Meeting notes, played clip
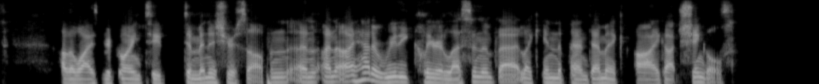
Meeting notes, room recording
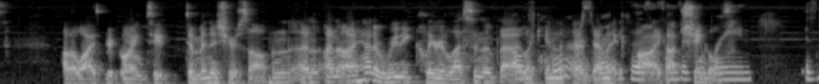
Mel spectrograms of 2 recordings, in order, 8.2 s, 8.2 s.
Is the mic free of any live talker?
No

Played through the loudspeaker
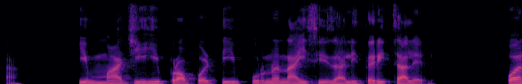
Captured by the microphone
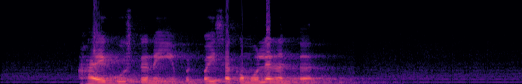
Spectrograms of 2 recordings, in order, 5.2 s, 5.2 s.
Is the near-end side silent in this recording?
No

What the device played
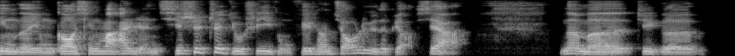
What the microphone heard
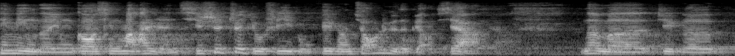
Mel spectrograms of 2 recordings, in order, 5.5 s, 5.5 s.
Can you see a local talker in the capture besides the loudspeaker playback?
No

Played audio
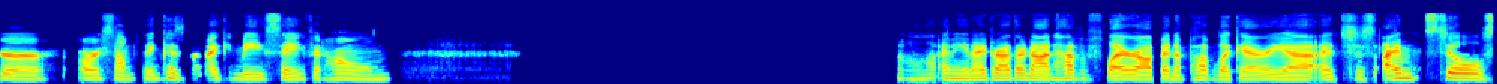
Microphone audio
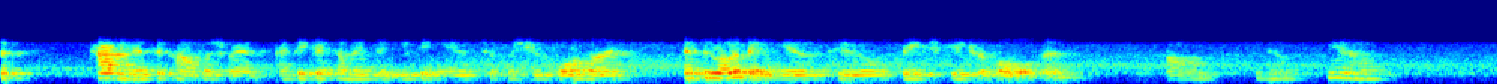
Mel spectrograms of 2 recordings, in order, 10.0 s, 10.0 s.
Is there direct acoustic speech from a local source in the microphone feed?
Yes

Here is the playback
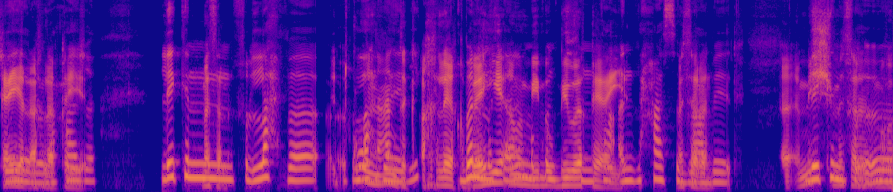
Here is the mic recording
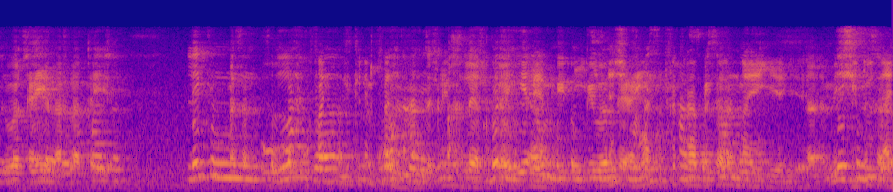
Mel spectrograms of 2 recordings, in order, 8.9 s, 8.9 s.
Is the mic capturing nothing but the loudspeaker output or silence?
No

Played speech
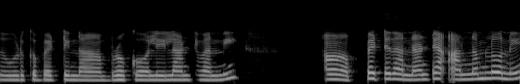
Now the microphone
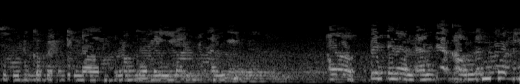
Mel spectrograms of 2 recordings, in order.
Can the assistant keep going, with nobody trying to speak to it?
No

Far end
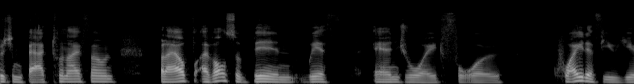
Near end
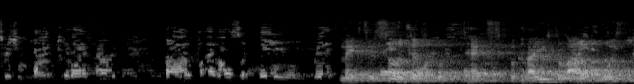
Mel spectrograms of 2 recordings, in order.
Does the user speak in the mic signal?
Yes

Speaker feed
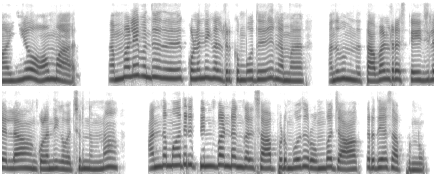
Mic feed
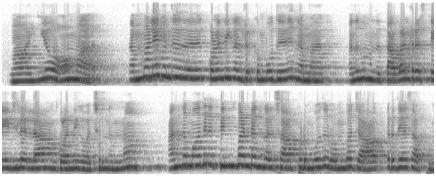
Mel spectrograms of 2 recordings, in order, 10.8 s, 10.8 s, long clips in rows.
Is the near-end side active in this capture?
No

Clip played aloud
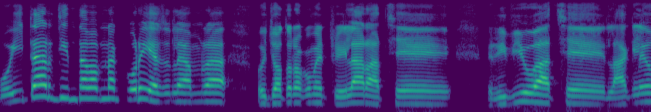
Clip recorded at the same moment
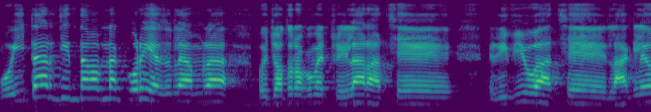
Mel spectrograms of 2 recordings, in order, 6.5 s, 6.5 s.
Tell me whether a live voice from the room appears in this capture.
No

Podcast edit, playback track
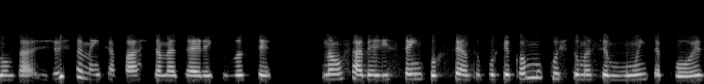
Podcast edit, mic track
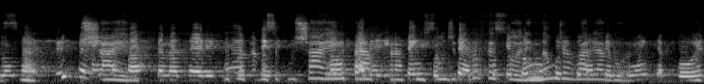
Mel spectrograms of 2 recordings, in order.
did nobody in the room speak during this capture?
No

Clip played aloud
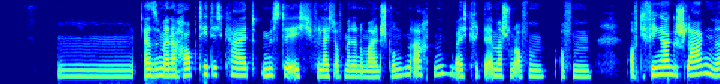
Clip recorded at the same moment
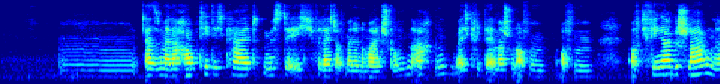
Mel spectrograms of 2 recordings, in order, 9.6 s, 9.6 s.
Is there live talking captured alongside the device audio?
No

